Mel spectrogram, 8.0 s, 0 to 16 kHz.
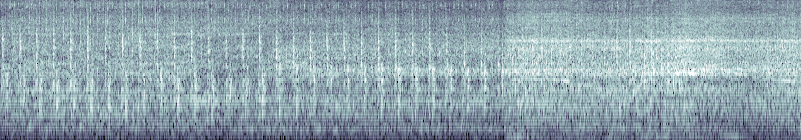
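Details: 2003 Subaru Forester, oil changed every 3-5k: light rapid knocking about three per second over an uneven idle, worsening over time, persisting when warm, nearly stopping at higher rpm; owner wonders about piston slap, rod knock or belt tensioner.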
